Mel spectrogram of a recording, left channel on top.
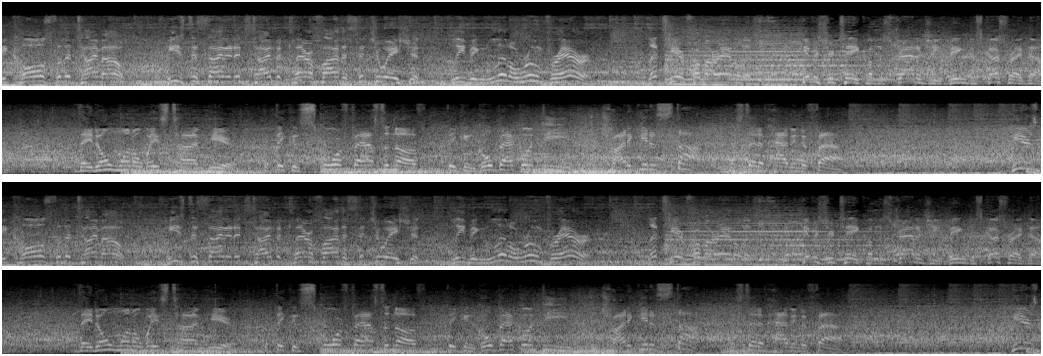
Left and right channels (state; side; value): quieter; right; 5.6 dB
